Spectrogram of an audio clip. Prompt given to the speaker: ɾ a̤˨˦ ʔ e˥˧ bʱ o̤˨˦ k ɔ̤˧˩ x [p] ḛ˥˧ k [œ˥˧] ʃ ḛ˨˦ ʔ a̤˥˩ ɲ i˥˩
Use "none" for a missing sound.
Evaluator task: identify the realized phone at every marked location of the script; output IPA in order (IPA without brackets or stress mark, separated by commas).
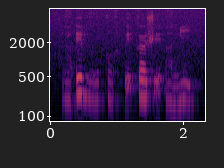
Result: p, œ˥˧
